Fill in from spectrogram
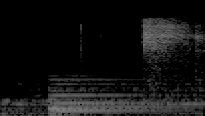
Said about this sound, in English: Little snake heads hiss along.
